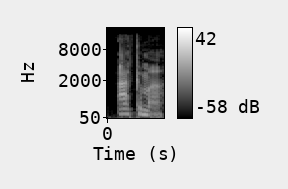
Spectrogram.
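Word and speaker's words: Acoma: You were saying, so remind me if the pronunciation is correct, is Akami? Akame tribe? Akama. Akama.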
